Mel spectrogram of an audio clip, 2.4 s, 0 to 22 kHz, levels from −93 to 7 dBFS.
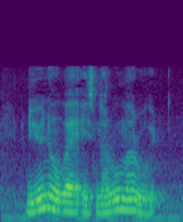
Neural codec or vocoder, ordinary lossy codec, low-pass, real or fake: none; MP3, 48 kbps; 7.2 kHz; real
